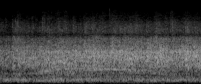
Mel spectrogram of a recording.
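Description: Audience applauding, a steady wash of clapping that swells in at the start and holds level.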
